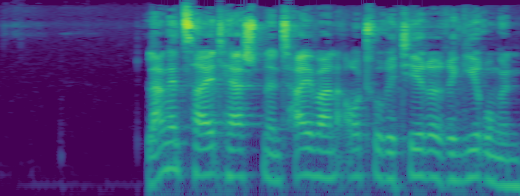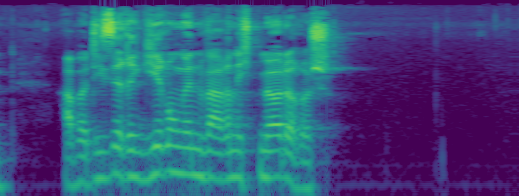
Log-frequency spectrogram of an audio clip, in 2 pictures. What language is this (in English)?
German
